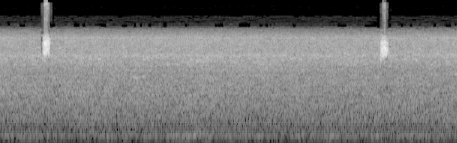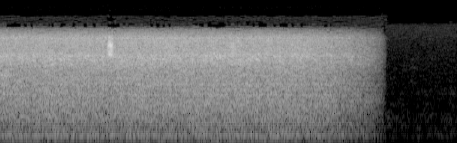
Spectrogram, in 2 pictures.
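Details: Common yellowthroat (Geothlypis trichas), a small warbler, nocturnal flight call during autumn migration: two very brief, high, thin sips about two seconds apart, then a fainter third, over steady hiss.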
